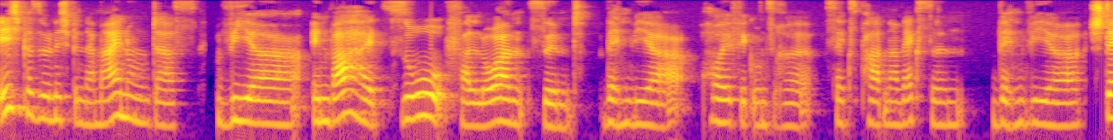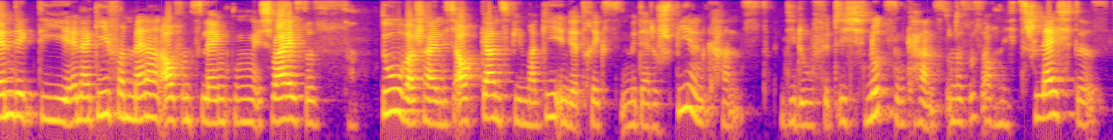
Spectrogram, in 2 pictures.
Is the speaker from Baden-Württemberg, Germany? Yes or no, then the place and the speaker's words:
no; Rhineland-Palatinate, Germany; Ich bin auch in Rheinland-Pfalz aufgewachsen. Also ich habe dort meine Jugend auch verbracht, ganz intensiv.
